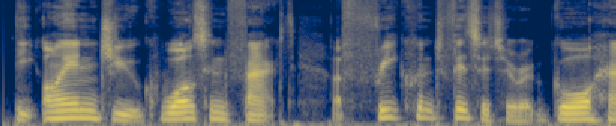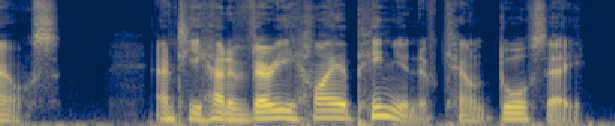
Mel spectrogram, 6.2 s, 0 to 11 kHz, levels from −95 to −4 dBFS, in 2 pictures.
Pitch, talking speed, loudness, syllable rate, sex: 125 Hz, 215 wpm, -23 LUFS, 6.0 syllables/s, male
